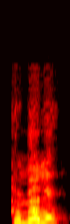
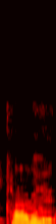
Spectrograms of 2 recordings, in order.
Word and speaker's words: Kamala: You just said it wrong. Camela. Is it Is Camela Kamala? No man, it's Kamla. It's Kamla with a comma.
